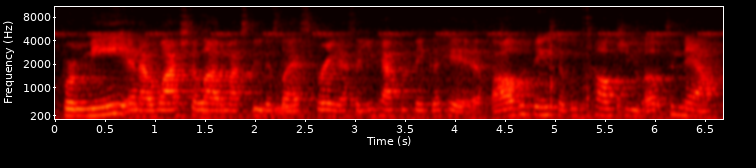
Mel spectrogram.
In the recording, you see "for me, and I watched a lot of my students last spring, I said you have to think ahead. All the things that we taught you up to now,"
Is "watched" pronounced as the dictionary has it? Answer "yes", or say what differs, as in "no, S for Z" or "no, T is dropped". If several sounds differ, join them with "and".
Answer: yes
